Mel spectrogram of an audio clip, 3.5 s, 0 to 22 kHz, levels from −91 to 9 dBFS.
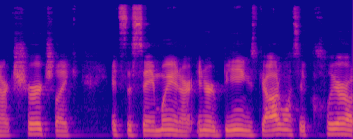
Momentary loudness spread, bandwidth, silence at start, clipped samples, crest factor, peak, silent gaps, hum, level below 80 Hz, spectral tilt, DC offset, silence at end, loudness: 9 LU; 19 kHz; 0 s; under 0.1%; 20 dB; -12 dBFS; none; none; -84 dBFS; -3.5 dB/octave; under 0.1%; 0 s; -31 LUFS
